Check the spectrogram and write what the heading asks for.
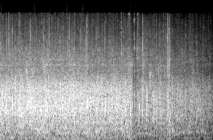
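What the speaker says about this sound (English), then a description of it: "Please give him a big round of applause" Sustained applause from a large conference audience for Stephen Harper at an opening ceremony, full and loud at first, then thinning and fading toward the end.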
